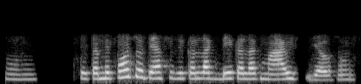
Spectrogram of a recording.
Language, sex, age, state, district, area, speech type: Gujarati, female, 30-45, Gujarat, Kutch, rural, conversation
